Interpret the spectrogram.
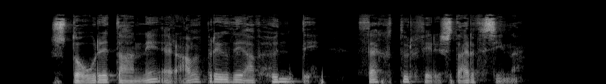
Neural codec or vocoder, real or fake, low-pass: vocoder, 44.1 kHz, 128 mel bands every 512 samples, BigVGAN v2; fake; 10.8 kHz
